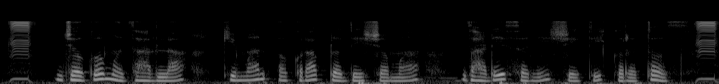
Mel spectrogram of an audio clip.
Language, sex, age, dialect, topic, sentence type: Marathi, female, 25-30, Northern Konkan, agriculture, statement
